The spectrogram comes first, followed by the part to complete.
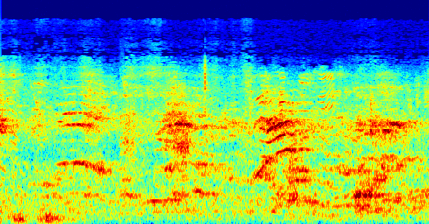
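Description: Children's voices talking and calling, with no clear words.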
